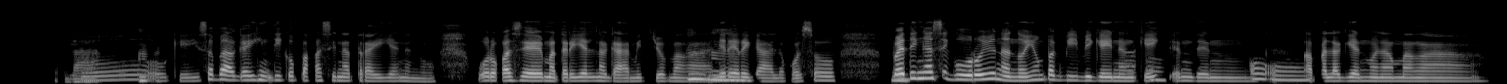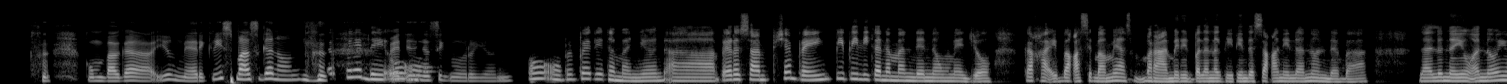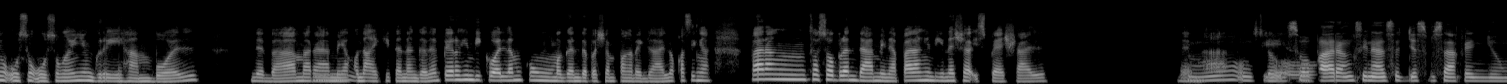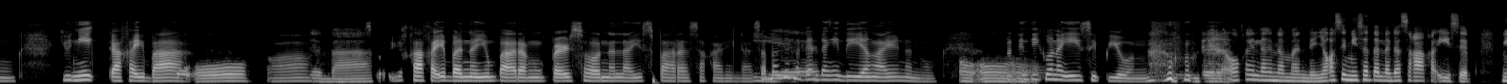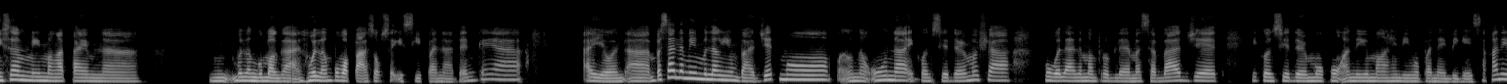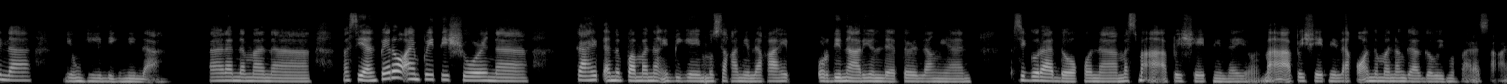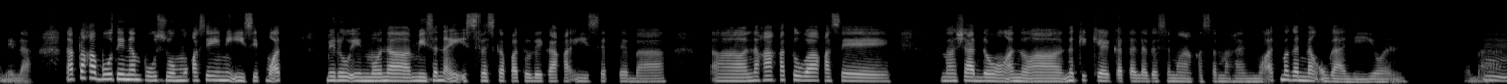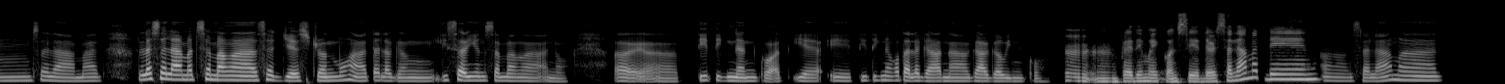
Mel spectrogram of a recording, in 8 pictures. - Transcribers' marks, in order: chuckle; tapping; chuckle; giggle; other noise
- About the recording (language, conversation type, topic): Filipino, advice, Paano ako pipili ng regalong magugustuhan nila?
